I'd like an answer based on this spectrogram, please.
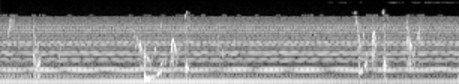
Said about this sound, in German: Plötzlich hat Kalli nasse Füße. Was ist das? Wasser im Schiffchen? Kalli beginnt das Wasser aus dem Boot zu schöpfen.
